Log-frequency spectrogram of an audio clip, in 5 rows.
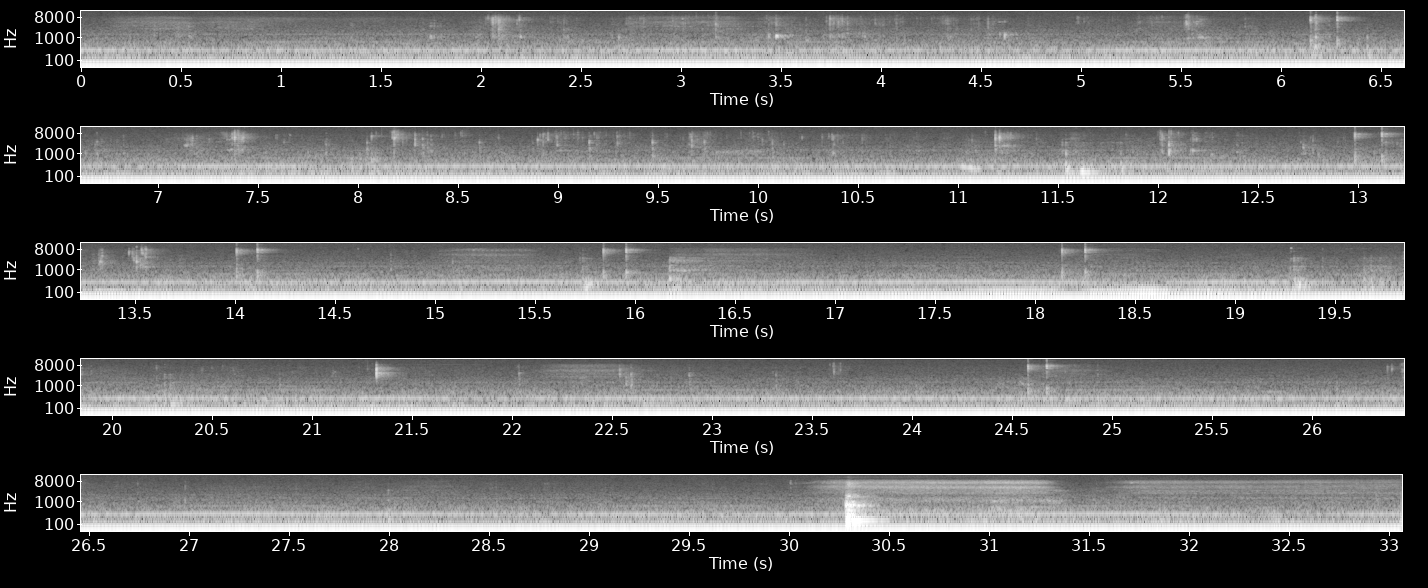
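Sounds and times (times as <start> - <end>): steady low hum: 0.0 - 33.0
close-up chewing: 1.6 - 13.8
soft mouth clicks: 1.7 - 4.7, 5.5 - 14.2, 15.8 - 16.1, 21.1 - 23.8, 24.6 - 24.8.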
